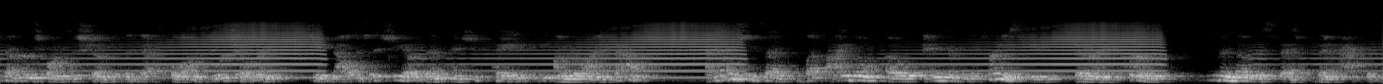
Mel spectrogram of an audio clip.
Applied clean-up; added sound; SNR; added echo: none; Trumpet; 11 dB; reverberation time 0.8 s.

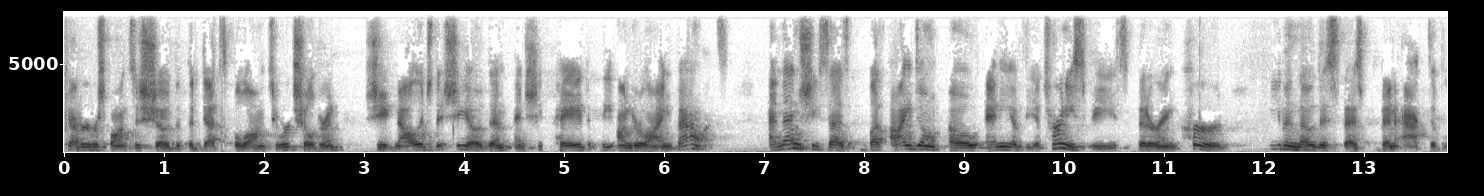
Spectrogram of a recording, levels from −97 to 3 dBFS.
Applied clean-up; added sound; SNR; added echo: none; none; none; none.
